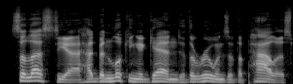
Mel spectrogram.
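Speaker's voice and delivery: plain reading voice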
